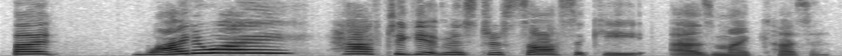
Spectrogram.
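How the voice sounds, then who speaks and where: A woman's voice: high voice, wildly swooping pitch, moderate pace, a bit bright, no echo, voice pushed up, heavily acted. Woman voicing a cheerful, easygoing schoolboy. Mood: bright, eager. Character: cheerful, easygoing schoolboy humoring his friend. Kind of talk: audiobook character voice.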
